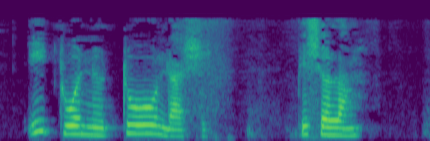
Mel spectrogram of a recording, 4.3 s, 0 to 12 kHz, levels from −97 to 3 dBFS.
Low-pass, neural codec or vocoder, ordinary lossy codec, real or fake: 7.2 kHz; none; MP3, 32 kbps; real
